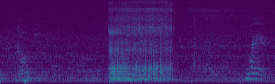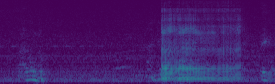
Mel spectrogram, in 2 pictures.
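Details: Dog snoring: two long, loud rattling breaths, with television speech faintly in the background.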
